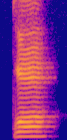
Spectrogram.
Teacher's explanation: qa is heavy and short.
